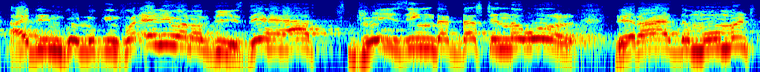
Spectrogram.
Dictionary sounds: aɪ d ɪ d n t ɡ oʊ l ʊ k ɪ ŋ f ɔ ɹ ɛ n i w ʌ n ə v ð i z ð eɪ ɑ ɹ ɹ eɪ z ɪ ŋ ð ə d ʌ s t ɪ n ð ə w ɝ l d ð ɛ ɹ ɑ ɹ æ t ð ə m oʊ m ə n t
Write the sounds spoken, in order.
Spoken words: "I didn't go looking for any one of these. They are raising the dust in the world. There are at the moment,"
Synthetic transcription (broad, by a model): aɪ d ɪ d n t ɡ oʊ l ʊ k ɪ ŋ f ɔ ɹ ɛ n i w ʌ n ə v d i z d eɪ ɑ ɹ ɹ eɪ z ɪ ŋ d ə d ʌ s t ɪ n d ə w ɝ l d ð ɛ ɹ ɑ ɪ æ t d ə m oʊ m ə n t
